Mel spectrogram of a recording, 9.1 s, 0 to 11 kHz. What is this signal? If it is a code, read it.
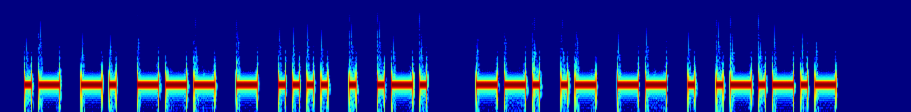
Morse code, heard as a keyed tone, about 17 wpm, 700 Hz. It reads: ANOTHER GAME.
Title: Sentences from Top 1000 Words - Review Part 4 - 17wpm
